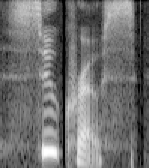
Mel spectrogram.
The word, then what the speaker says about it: sucrose: Then we have sucrose. This one is pronounced sucrose, again with a long oo sound, like in Sue.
